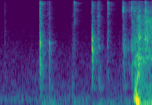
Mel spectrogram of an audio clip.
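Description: Rapid typing on a computer keyboard, a quick irregular run of crisp clicks and clacks, ending with a slightly heavier thump as a key is struck harder. No one speaks.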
